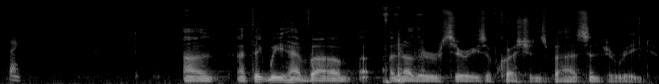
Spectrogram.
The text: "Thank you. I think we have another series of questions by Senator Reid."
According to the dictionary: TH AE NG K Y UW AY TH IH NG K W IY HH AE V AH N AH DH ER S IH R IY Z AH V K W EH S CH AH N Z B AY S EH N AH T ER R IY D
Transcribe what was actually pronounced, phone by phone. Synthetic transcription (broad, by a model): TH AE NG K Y AY TH IH NG K W IY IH V AH N AH DH ER S IH R IY Z AH V K W EH S CH AH N Z B AY S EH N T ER R IY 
